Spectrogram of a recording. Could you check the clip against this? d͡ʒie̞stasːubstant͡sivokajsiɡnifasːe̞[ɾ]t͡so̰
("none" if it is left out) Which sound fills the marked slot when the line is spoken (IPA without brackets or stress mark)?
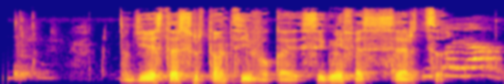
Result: ɾ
